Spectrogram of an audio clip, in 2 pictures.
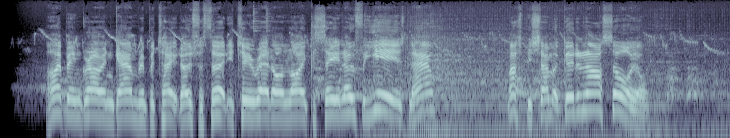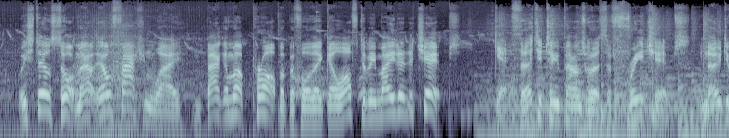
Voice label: ad

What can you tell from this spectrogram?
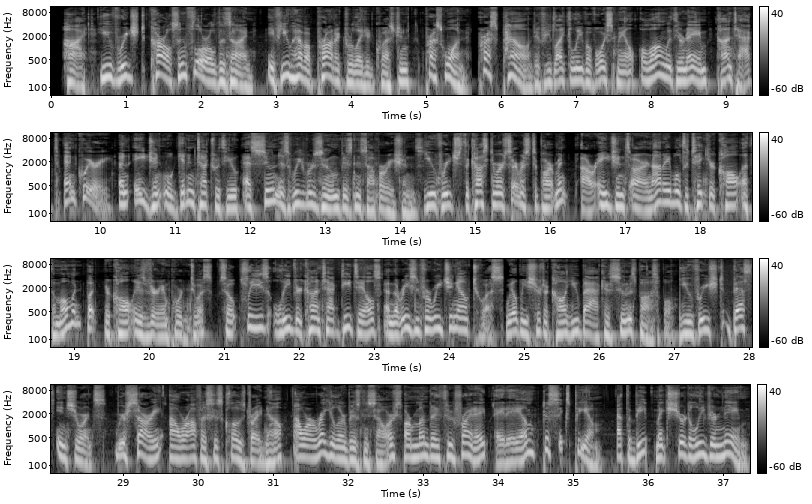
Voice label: Phone Systems ACD

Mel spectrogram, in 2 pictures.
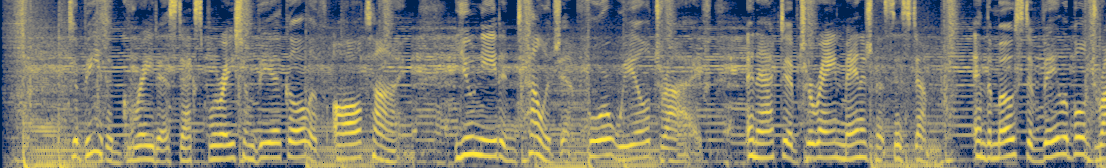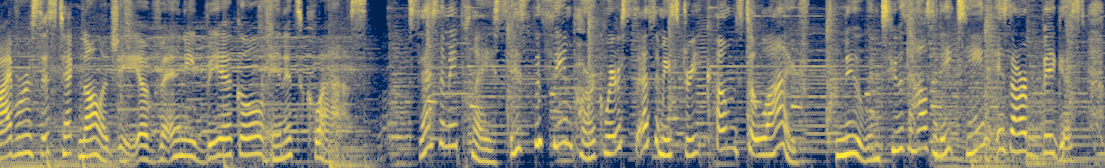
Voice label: Hard Sell Commercial

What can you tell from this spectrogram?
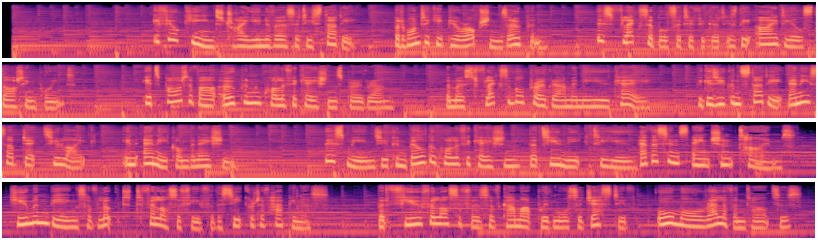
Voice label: Narrative Reel

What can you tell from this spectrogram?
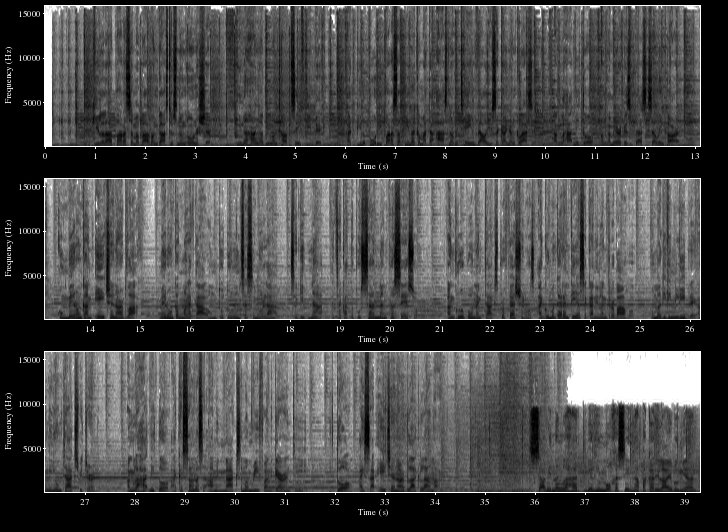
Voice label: Tagalog

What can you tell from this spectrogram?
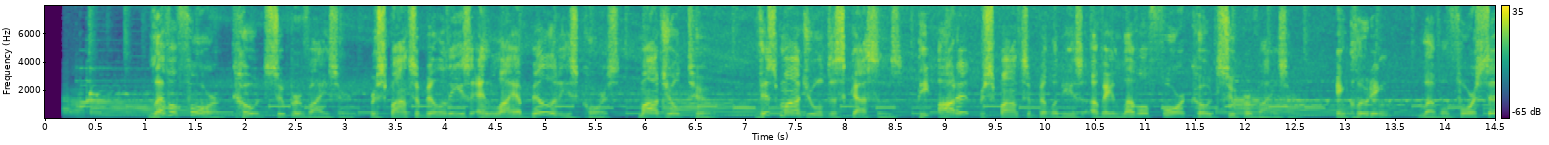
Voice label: e-learning

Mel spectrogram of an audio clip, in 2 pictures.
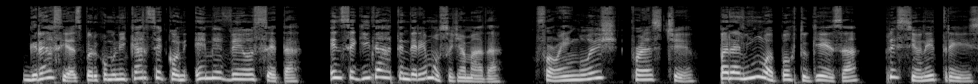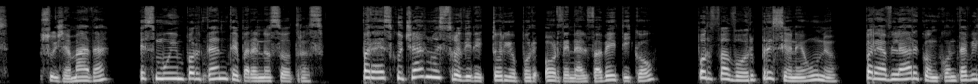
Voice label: On Hold

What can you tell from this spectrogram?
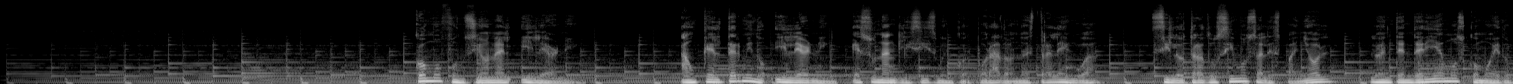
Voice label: eLearning

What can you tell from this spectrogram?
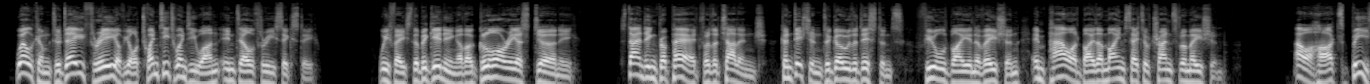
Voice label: MEETING HYPE INTRO BRITISH ACCENT

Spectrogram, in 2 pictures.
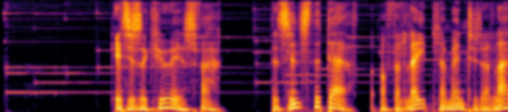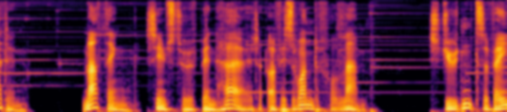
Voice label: audiobook

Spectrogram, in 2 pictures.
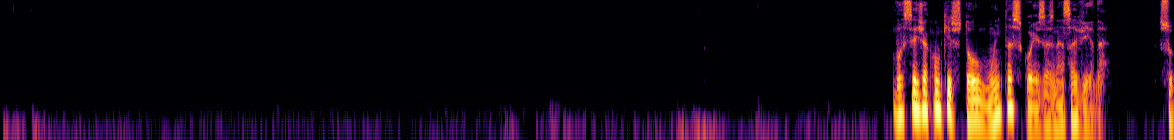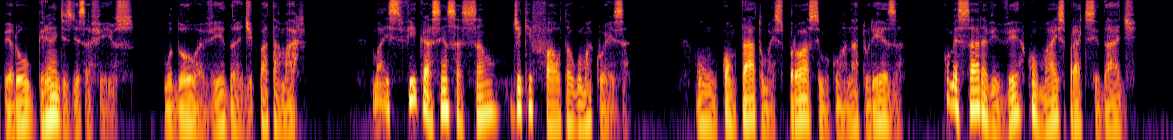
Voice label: Recording Studio Test

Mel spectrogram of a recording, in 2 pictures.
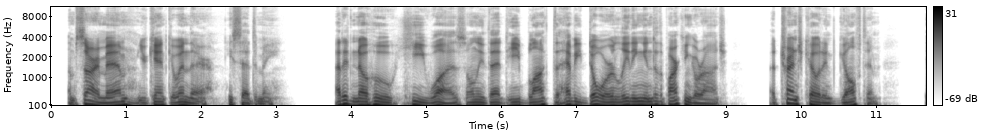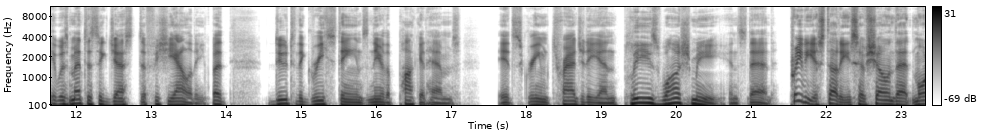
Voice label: narration audiobook

